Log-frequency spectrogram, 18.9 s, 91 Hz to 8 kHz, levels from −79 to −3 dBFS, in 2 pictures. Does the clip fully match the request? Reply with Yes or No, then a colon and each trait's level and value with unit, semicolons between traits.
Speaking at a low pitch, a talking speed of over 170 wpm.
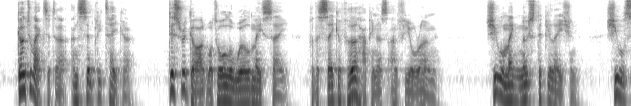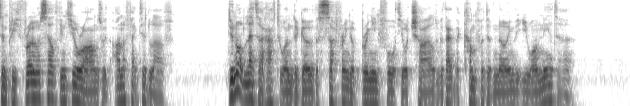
Yes: very low, 95 Hz; fast, 205 wpm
